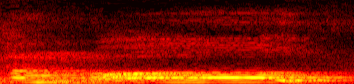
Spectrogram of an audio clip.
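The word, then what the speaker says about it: حمراء: Nah, alif di sini ada alif. Dia dipanjangkan. Mengapa? Kalau kita telisik lagi ke ilmu tajwid, ini mat wajib. Mat wajib muttasil. Nah, mat kan dipanjangkan, bacanya dipanjangkan. Hamra'u. Nah, itu maksudnya alif mamdudah. Dia alif hakikatnya, cuma karena hamzah setelahnya, jadi dia dipanjangkan cara baca.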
